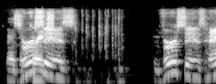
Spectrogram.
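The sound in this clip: Keyboard typing as a Pokémon name is entered into a search: a short burst of rapid, light key clicks set between stretches of a man talking.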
